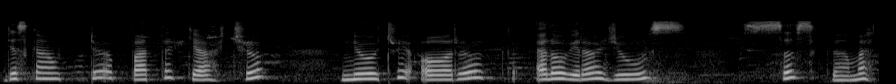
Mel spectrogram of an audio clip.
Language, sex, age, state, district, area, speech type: Kashmiri, female, 45-60, Jammu and Kashmir, Bandipora, rural, read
